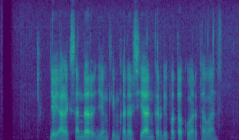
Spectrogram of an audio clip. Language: Sundanese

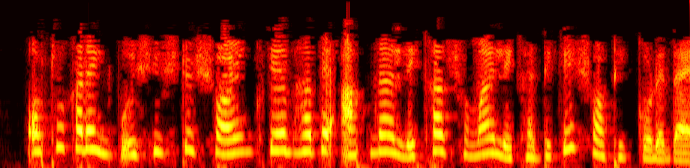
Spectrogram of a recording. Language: Bangla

